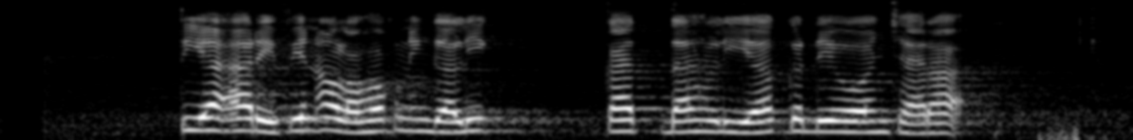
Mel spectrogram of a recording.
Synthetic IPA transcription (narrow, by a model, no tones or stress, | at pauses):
t̪iaːɾifɪnɔlɔɦɔk̚niŋɡali | kat̪̚dahliakədiwawaɲt͡ʃaɾa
